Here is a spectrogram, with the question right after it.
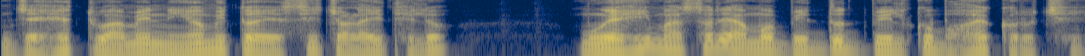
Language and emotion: Odia, fearful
